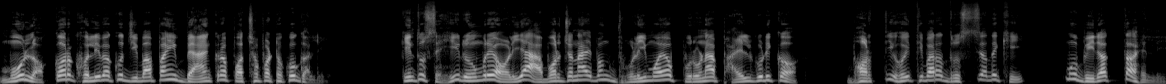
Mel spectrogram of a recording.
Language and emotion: Odia, disgusted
